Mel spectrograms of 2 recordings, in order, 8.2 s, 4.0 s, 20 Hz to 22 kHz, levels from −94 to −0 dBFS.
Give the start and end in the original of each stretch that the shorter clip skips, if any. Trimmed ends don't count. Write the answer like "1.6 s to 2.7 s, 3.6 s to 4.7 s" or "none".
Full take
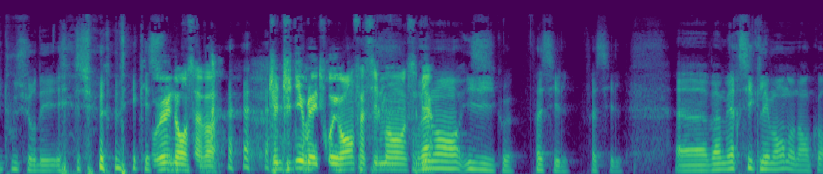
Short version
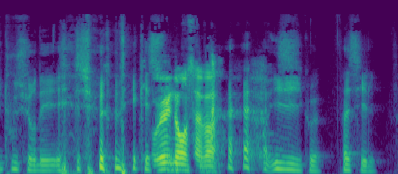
2.6 s to 4.6 s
